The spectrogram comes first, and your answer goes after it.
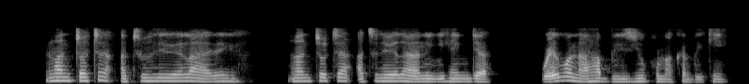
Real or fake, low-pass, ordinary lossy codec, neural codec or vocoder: fake; 5.4 kHz; none; codec, 16 kHz, 1.1 kbps, Voila-Tokenizer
